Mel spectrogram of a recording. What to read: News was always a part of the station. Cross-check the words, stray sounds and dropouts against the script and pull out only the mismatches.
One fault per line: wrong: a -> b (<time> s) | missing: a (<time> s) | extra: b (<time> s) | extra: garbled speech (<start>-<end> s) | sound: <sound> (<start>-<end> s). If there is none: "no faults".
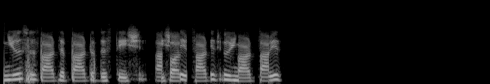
wrong: always -> part (0.3 s)
extra: garbled speech (1.5-2.8 s)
